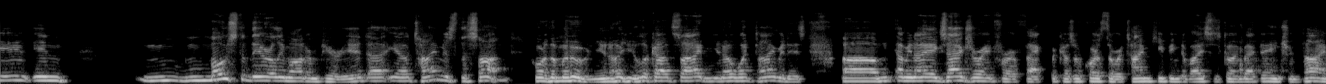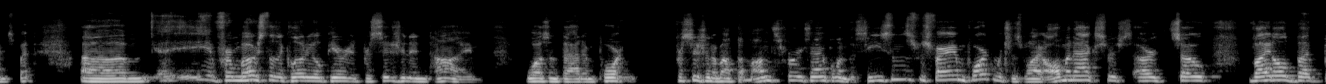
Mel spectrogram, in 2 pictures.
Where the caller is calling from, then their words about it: Manhattan, New York, United States; I'm calling in from Manhattan.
